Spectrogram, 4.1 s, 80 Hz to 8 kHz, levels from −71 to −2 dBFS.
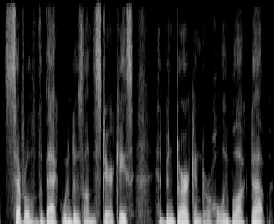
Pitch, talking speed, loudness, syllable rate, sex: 105 Hz, 220 wpm, -20 LUFS, 6.7 syllables/s, male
